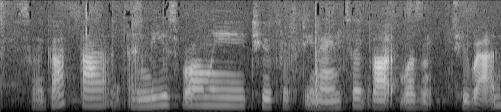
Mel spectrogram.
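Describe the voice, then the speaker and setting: Light background noise sits behind a woman's voice. She speaks at a moderate pace with ordinary pitch variation. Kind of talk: casual haul vlog chat. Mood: cheerful, enthusiastic. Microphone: phone near.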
